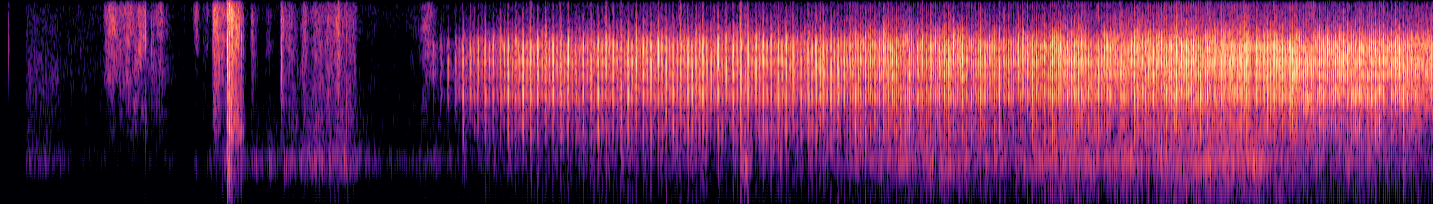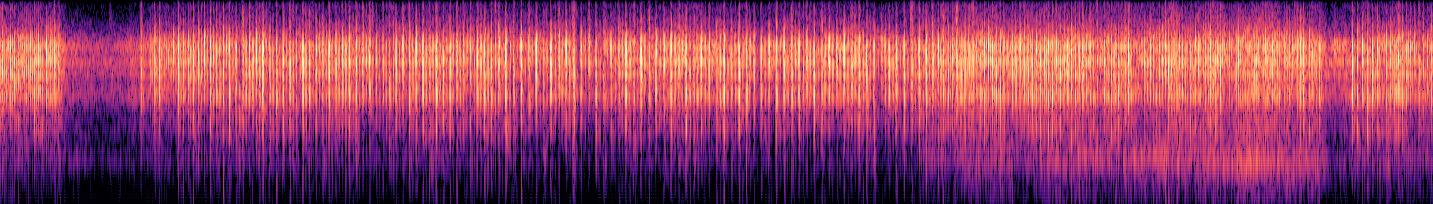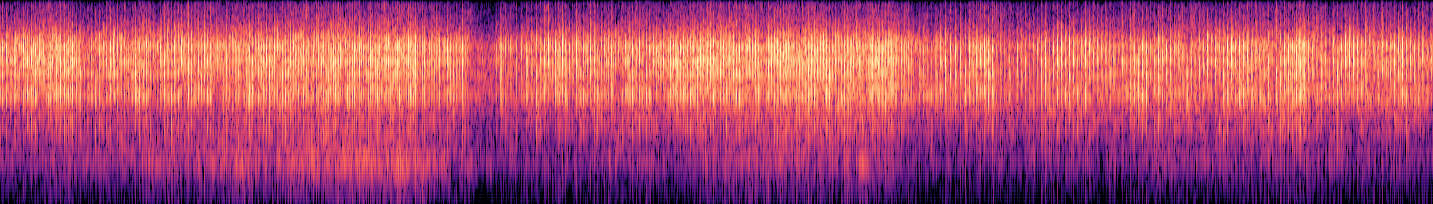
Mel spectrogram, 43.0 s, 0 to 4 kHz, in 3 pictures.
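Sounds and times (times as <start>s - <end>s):
diesel engine noise: 4.4s - 42.9s.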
